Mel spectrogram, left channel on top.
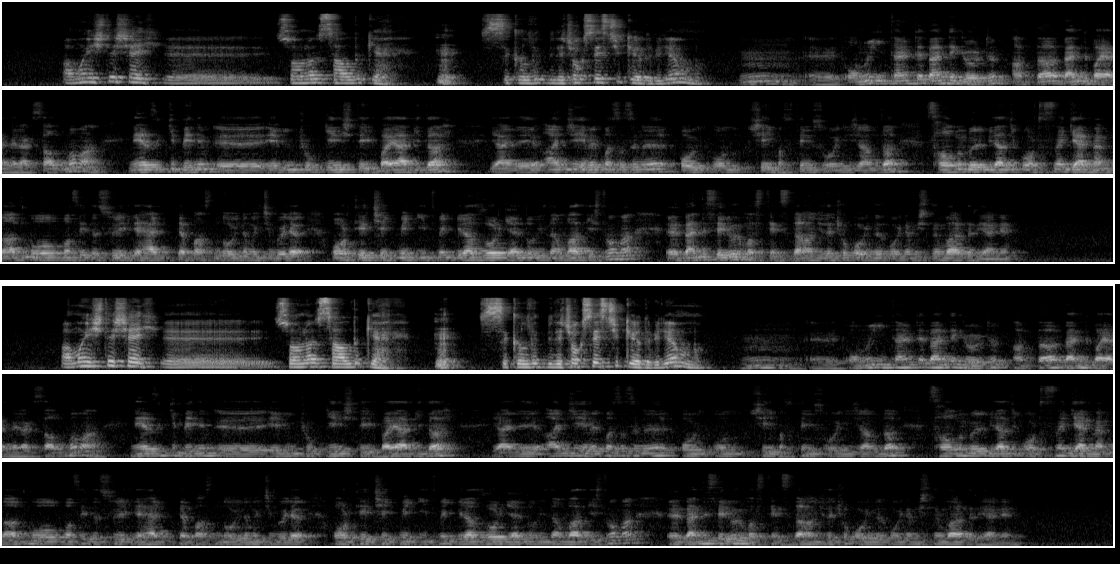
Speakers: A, on the right (about 70°); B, on the left (about 60°).
A: Ama işte şey eee, sonra saldık yani. <laughs> Sıkıldık. Bir de çok ses çıkıyordu biliyor musun?
B: Hmm, evet. Onu internette ben de gördüm. Hatta ben de bayağı merak saldım ama ne yazık ki benim e, evim çok geniş değil. Bayağı bir dar. Yani anca yemek masasını o, o şey masa tenisi oynayacağımda salonun böyle birazcık ortasına gelmem lazım. O masayı da sürekli her defasında oynamak için böyle ortaya çekmek, itmek biraz zor geldi. O yüzden vazgeçtim ama e, ben de seviyorum masa tenisi. Daha önce de çok oyna, oynamışlığım vardır yani.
